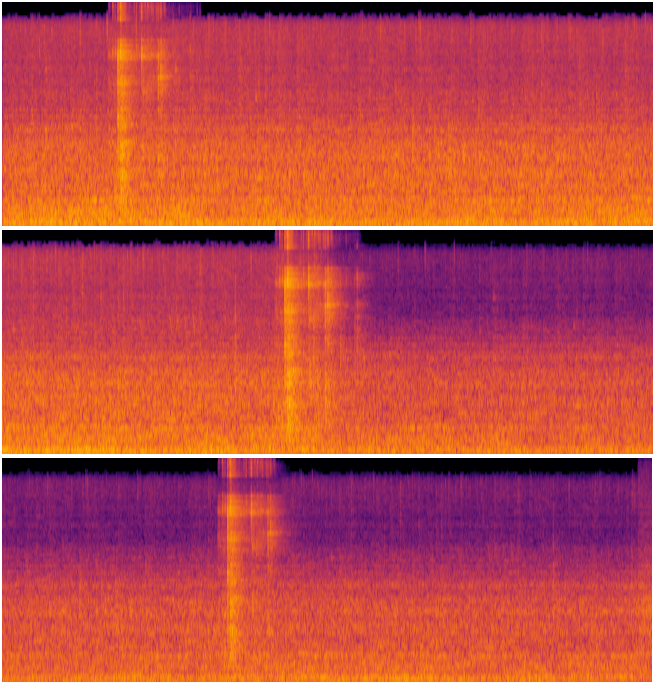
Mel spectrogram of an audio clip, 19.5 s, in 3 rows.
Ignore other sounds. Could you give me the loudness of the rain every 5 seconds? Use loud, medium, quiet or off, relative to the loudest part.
loud, loud, medium, medium.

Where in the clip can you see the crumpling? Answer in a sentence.
The crumpling can be heard from 1.1 to 1.9 s, from 9.2 to 10.1 s and from 15.2 to 15.8 s.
